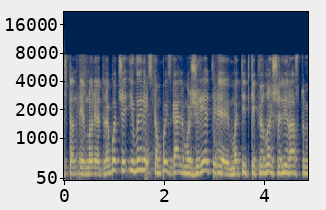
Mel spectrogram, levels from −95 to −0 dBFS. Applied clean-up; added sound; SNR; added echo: neural separator model SepFormer DNS4.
